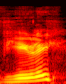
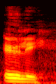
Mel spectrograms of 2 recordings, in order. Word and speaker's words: Uley: way well there's the village of yuli or like some of the americans say uli as you can see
